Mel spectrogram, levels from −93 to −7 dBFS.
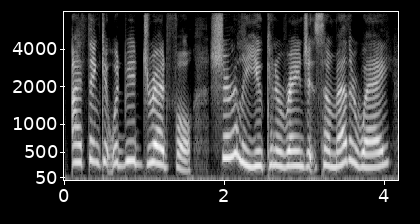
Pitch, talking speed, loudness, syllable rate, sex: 280 Hz, 200 wpm, -17 LUFS, 5.3 syllables/s, female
